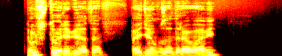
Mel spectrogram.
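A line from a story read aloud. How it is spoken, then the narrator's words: Forced cheerfulness. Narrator (Russian): нарочито бодро сказал маг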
